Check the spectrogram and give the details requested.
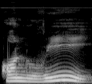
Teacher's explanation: ओ न और फिर वी, ये स्ट्रेस है तो वी पर स्ट्रेस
